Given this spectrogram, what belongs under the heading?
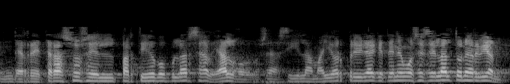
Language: Spanish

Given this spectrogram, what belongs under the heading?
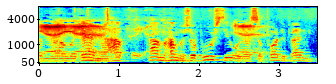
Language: Danish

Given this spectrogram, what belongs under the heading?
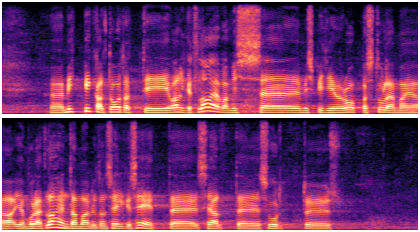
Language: Estonian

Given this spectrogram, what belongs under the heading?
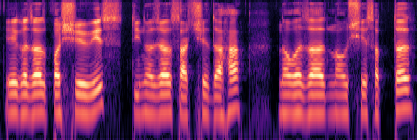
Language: Marathi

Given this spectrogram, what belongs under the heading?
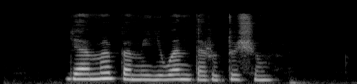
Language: Cajatambo North Lima Quechua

